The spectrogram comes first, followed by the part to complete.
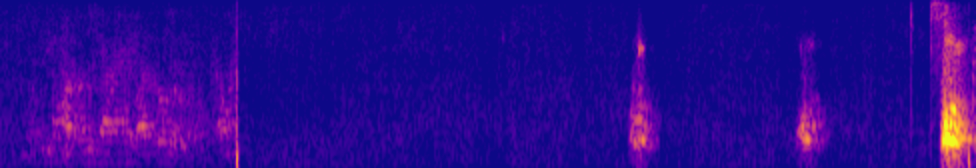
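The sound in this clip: A dog barking indoors during a phone call, with a few short, separate barks spaced well apart against near silence, the last the loudest, after a brief stretch of murmuring sound and a sharp click.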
